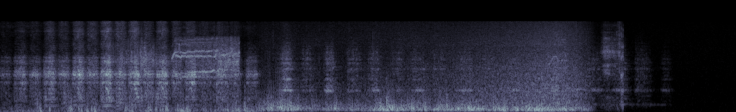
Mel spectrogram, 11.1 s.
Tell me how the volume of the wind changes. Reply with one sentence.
The volume of the wind goes up.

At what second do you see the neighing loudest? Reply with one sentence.
The volume of the neighing peaks at 3 seconds.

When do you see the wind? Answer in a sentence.
The wind can be heard from 0.0 to 8.9 s.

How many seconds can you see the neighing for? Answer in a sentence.
You can hear the neighing for 3 seconds altogether.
